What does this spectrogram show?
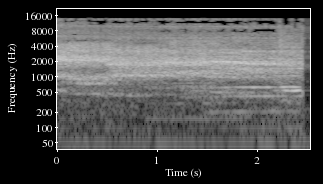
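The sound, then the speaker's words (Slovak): In a recording of an exorcism in the Czech Republic, a woman from whom a priest is driving out a demon lets out one long, loud, strained scream that holds steady for a couple of seconds before cutting off abruptly. “záznam exorcizmu zo susedných Čiech, výkriky ženy, z ktorej kňaz vyháňa démona.”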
